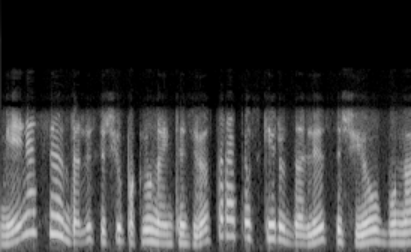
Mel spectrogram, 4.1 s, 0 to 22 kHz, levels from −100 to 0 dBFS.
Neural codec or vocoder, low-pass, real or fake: none; 7.2 kHz; real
